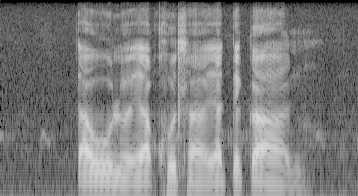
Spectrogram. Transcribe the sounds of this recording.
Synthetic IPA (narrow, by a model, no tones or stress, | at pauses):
tʼawʊlɔjaq͡χʰʊɬajatʼɛkʼaːnɔ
